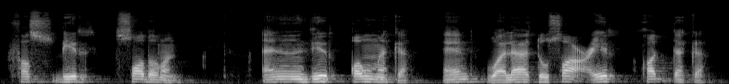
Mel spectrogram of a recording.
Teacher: the Ra will be read with tarqiq, because the letter of isti'ala following it is in the next word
